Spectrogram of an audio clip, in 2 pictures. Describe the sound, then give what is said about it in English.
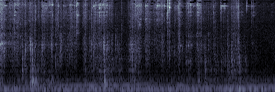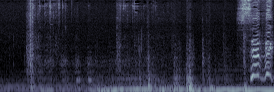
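Keys jangle in scattered bursts, clinking and rattling as someone searches for them, while a car engine rumbles low underneath and grows louder toward the end. “Couldn't find the keys.”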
